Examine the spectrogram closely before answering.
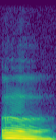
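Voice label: neutral half close central inverted e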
